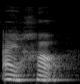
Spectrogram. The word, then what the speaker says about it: 爱好: Before we learn this character as the third tone, right? But when we say about hobby, it's pronounced as the fourth tone. So it's 爱好.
